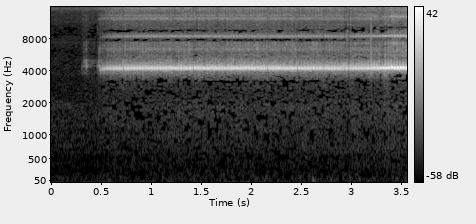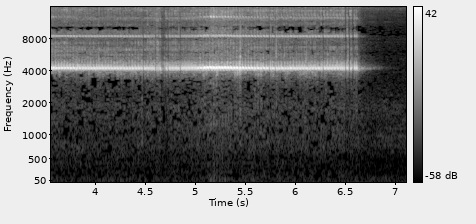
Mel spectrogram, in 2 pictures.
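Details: Home-bred bell crickets in Hokkaido, Japan, observed by cats; one continuous high, pure, bell-like trill lasting about six seconds, swelling louder twice, with a brief click at the start and otherwise quiet background.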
